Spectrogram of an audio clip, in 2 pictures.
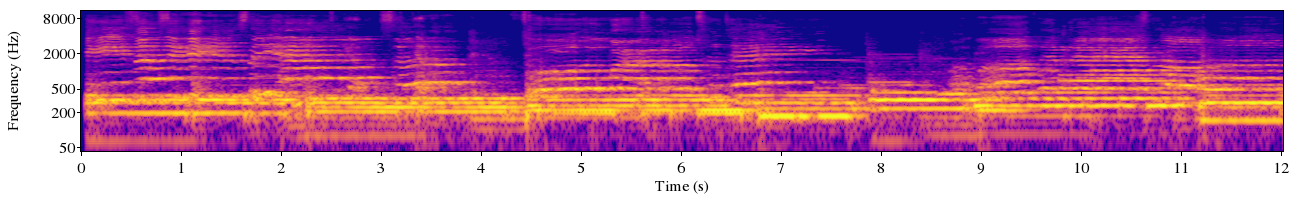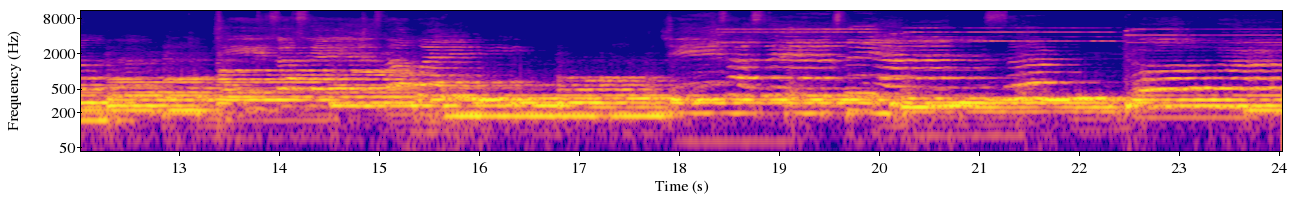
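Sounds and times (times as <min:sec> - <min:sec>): held keyboard chords: 0:00.1 - 0:24.0
women singing gospel: 0:00.1 - 0:24.0.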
